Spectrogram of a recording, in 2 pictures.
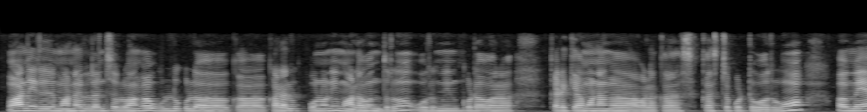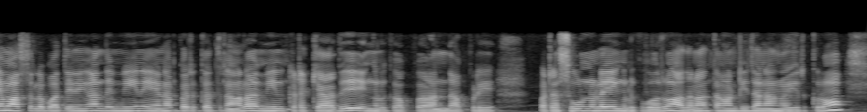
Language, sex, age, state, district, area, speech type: Tamil, female, 45-60, Tamil Nadu, Ariyalur, rural, spontaneous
